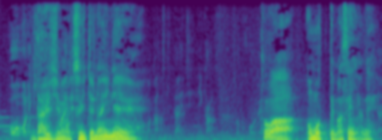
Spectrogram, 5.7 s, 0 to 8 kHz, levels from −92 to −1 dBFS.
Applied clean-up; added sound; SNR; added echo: none; none; none; none.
